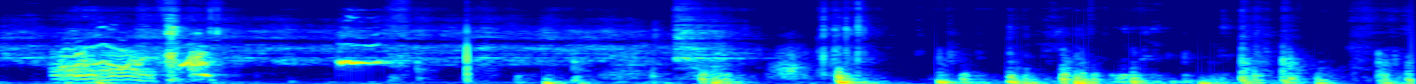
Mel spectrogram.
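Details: Pinscher puppy crying very loudly indoors: a wavering, quavering whimper that rises and falls, followed by a run of short, irregular yips and snuffling sounds in a small room.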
